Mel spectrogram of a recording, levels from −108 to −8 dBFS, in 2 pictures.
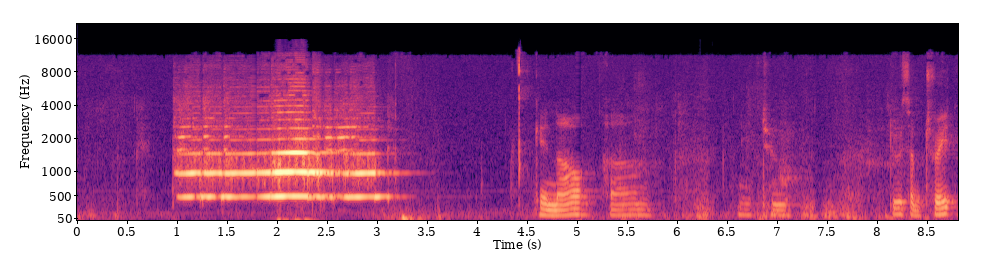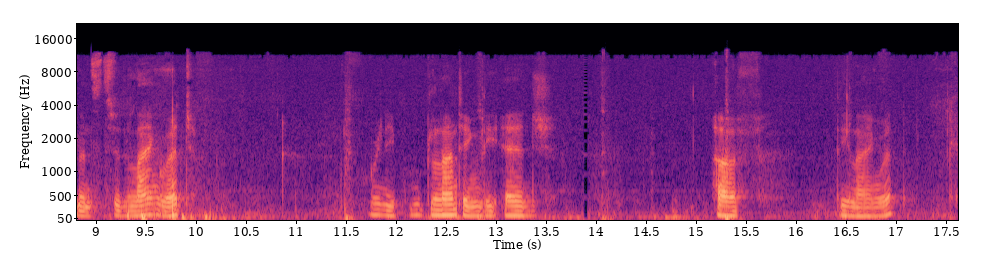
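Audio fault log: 1.75–1.82 s, 4.99–5.06 s, 13.87–13.94 s: short concealed packet loss. Each time, about 40 ms of audio failed to arrive in time, and the receiver covered the gap by extending the preceding sound, either from its pitch or as shaped noise, before blending back into the real signal. This is heard as a brief smear or wobble. On a spectrogram, the harmonics or noise band stretch flatly across the gap. On the waveform, a short repeated or smoothed stretch appears.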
